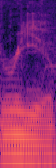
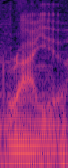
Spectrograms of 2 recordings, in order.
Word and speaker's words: Ryu: with you later I I know the correct way to pronounce it is Ryu but I've always said rayu as well um where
